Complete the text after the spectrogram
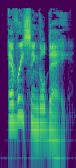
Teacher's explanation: Notice that each word here is stressed. The speaker wants to make a point.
